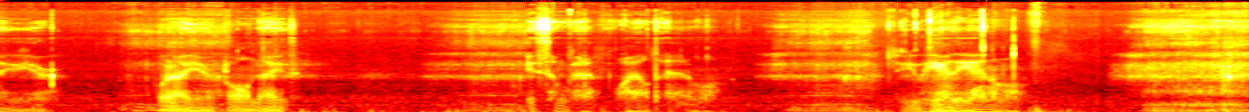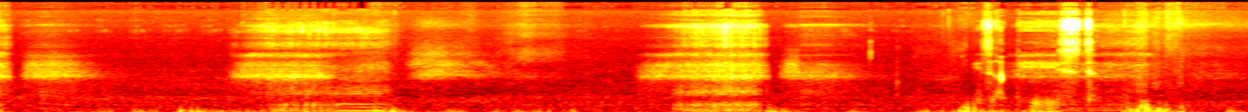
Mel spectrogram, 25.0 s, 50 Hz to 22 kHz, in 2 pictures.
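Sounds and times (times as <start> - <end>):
person snoring loudly: 4.4 - 5.3, 7.8 - 10.3, 11.3 - 12.6, 14.8 - 16.5, 19.0 - 20.6.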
